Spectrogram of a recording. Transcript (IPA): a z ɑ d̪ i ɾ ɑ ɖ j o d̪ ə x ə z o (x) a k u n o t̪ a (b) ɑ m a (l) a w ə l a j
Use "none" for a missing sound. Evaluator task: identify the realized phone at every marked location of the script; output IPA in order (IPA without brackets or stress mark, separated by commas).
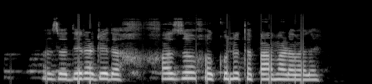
x, p, ɽ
